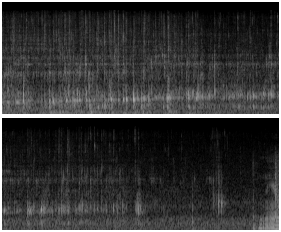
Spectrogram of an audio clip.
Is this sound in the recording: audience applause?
no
